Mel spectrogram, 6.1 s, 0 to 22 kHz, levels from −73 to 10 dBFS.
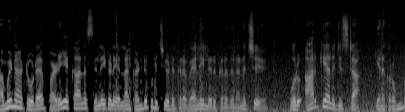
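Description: Overdone noise removal runs from the start to 2.49 s, just before "எடுக்கற வேலையில இருக்குறத நினைச்சு". The suppressor cuts any frequency band near its noise estimate, so the room noise, about 14 dB below the speech, collapses into twinkling specks.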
